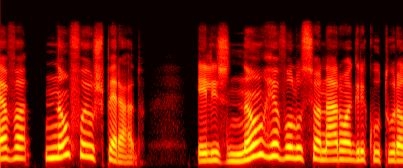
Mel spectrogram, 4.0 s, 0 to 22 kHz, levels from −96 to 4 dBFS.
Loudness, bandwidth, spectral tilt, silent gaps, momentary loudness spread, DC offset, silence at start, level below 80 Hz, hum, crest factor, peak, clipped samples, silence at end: -25 LUFS; 13 kHz; -5 dB/octave; none; 9 LU; under 0.1%; 0 s; -80 dBFS; none; 16 dB; -8 dBFS; under 0.1%; 0 s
